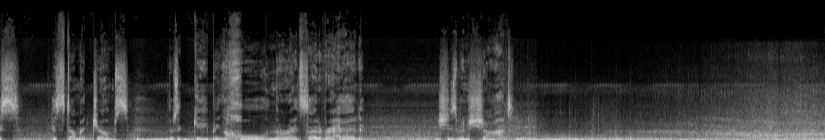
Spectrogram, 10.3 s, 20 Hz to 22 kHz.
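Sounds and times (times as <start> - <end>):
speech: 0.0 - 7.2
heavy rumbling traffic on a busy street: 0.0 - 10.3
ambulance siren wailing: 7.2 - 10.3.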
